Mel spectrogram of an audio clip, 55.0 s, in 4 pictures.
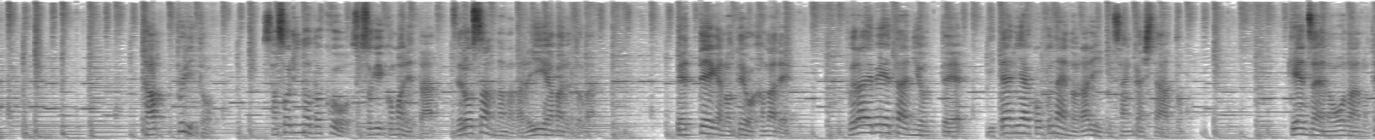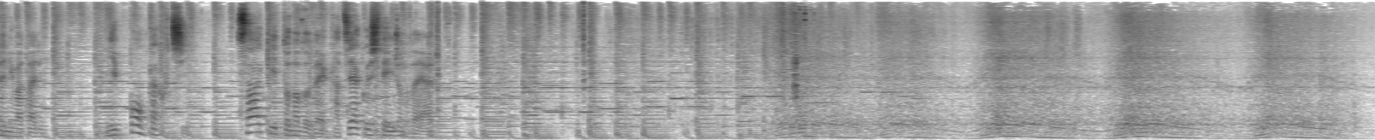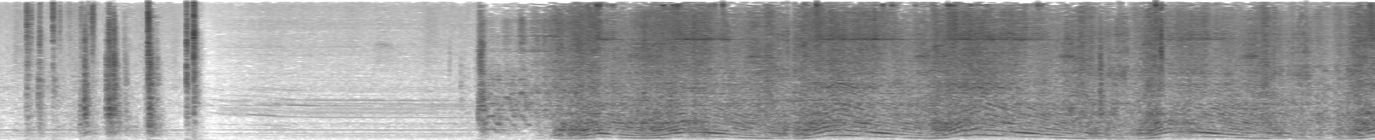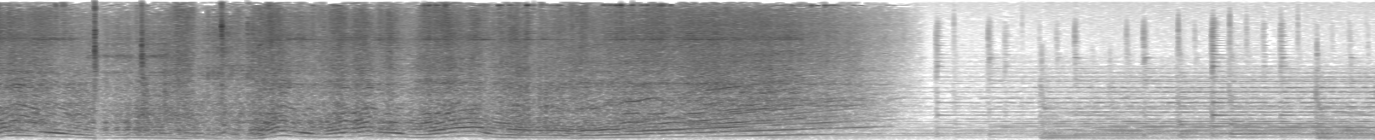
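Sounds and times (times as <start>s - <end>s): car engine revving: 21.0s - 27.5s, 29.6s - 50.4s.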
